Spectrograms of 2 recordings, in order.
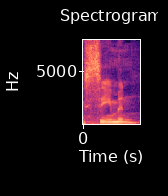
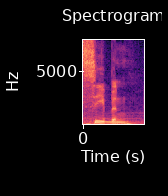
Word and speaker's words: Sieben: needs 7 now class how do you say 7 in German people saying semen in chat it's yes it's Sieben correct I know several German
